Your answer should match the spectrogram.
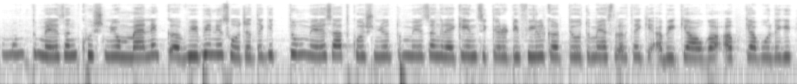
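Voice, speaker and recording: A woman's voice: extremely high pitch, little pitch movement, fast talker, few pauses, soft background music. A woman with an Indian accent playing a hurt, apologetic young student girlfriend, pleading in a phone-call romance drama. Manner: pleading, plaintive.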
